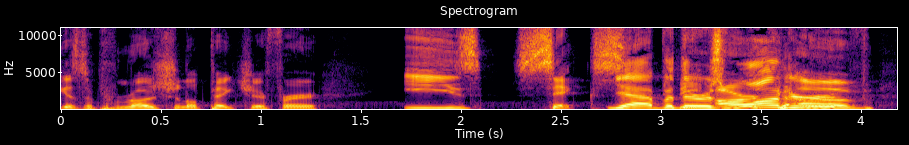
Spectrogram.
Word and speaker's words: Ys: pronunciation debate on so I know the critic pronunciation now it is actually a manga/anime RPG spelled capital Y lowercase ease not wise ease ease I said wise when I was a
